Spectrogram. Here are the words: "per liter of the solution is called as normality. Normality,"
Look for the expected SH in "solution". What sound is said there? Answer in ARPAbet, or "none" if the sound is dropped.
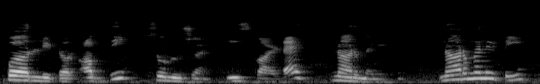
SH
